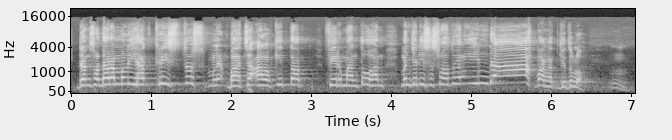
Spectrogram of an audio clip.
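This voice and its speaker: High-voiced Indonesian pastor joking through a sermon. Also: male voice, moderate pace. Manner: humorous, teasing the congregation, animated. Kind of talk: lively church seminar sermon. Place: church hall.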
